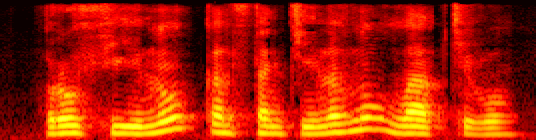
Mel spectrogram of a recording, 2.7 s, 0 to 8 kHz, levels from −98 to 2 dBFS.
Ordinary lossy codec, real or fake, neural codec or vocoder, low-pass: AAC, 32 kbps; fake; codec, 16 kHz, 4 kbps, FreqCodec, smaller model; 7.2 kHz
